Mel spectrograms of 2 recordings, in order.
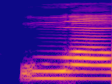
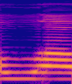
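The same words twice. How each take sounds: First: It is drawn out slowly, from o to a. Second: It is said quickly as one syllable.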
